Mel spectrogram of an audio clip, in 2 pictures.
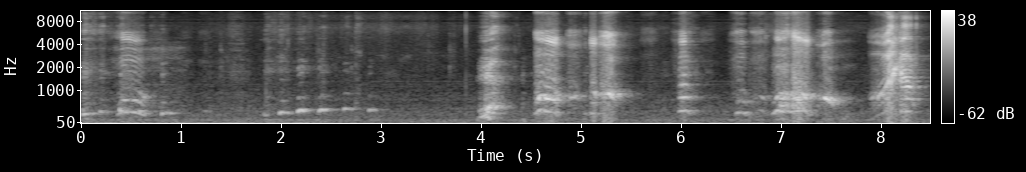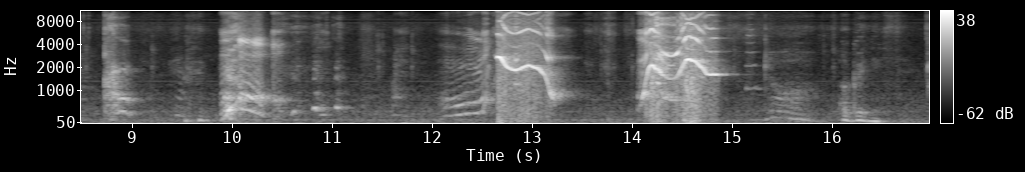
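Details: Baby's hiccups, repeated short abrupt hiccup sounds mixed with bursts of baby laughter while being encouraged; ordinary infant hiccups.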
